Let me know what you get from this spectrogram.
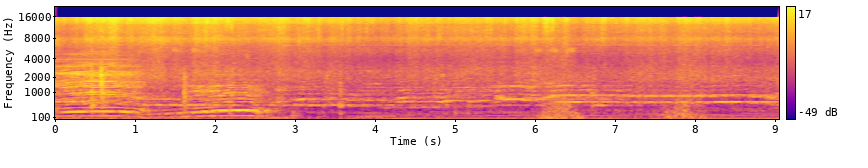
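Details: Cows in a cowshed while being fed grass, mooing in two long harmonic calls, the second bending downward, followed by fainter lowing and background hum.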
